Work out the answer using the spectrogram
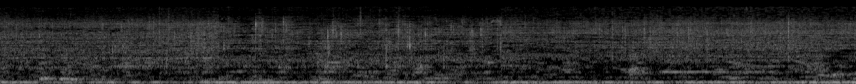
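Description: Onion-tomato masala sizzling in hot oil in a non-stick kadai, a steady hiss over a low hum, with a few light scrapes of a steel spoon against the pan between about two and five seconds in.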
